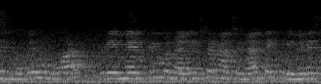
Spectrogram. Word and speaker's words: Simone de Beauvoir: Perdón, es que va a hablar en francés. Ok. Pero se pronuncia así, Simone de Beauvoir.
